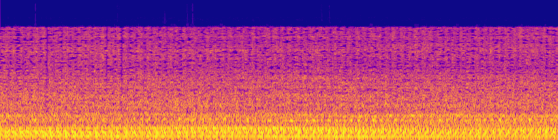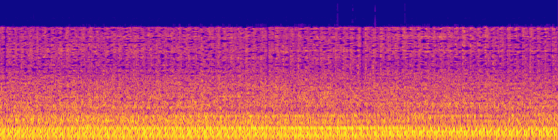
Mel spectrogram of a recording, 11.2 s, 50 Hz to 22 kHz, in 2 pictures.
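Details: 25 hp air compressor on single-phase power, 120-gallon tank, about 80 CFM, unloading near 145–150 psi and cutting back in around 115: steady even pumping thump about three beats a second with constant drone, running healthy under load.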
